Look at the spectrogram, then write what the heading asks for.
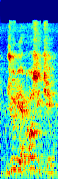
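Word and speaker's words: Gyula Kosice: mejor la podemos tomar, Julia Kosice, así se pronuncia, Julia Kosice, que tiene sus orígenes en Eslovaquia, en esa ciudad.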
